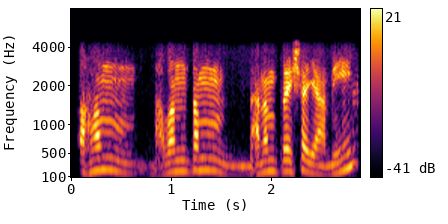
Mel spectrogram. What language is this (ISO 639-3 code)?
san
